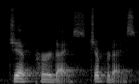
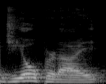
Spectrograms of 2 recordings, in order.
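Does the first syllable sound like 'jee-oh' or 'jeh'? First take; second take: jeh; jee-oh. First: The first syllable is a short 'jeh' sound. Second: The first syllable sounds like 'jee-oh'. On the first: The speaker calls it right. "We don't pronounce that O there" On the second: The speaker calls it wrong. "So you wouldn't say jeopardize"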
